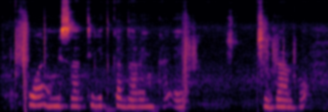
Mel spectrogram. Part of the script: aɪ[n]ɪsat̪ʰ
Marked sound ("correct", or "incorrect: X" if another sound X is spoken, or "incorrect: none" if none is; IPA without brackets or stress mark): incorrect: m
